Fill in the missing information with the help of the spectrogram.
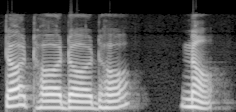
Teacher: टवर्ग, ट ठ ड ढ न। इनका उच्चारण मूर्धा से होता है, इसीलिए इन्हें हम मूर्धन्य व्यंजन भी कहते हैं।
